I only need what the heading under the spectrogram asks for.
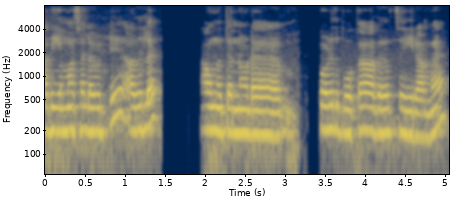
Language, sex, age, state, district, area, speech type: Tamil, female, 45-60, Tamil Nadu, Thanjavur, rural, spontaneous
